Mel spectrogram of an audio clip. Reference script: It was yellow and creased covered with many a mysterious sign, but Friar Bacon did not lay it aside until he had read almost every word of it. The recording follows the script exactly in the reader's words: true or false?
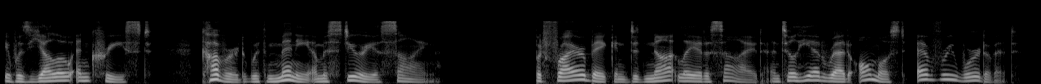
true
